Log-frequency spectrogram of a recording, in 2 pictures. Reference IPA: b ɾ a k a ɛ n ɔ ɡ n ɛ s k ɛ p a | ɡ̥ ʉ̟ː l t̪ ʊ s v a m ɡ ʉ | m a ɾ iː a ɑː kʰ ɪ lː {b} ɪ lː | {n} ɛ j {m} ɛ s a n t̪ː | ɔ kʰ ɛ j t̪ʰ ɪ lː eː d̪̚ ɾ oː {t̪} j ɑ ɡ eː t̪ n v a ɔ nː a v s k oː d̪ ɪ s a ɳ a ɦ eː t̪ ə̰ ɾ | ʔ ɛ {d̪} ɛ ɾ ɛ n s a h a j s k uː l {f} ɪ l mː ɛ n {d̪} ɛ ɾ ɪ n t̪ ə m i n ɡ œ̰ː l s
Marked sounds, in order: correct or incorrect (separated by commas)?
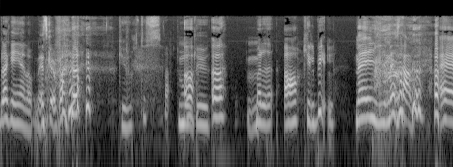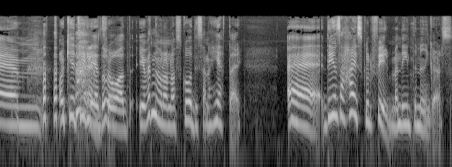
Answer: correct, correct, incorrect, incorrect, correct, correct, correct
